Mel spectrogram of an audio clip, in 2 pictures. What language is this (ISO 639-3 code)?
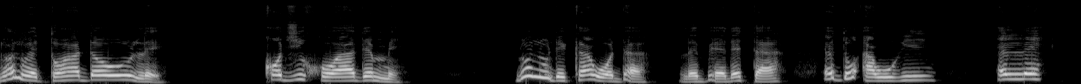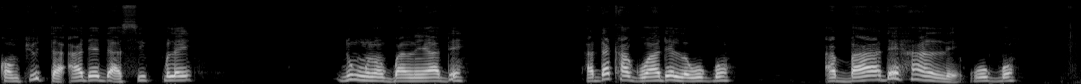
ewe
